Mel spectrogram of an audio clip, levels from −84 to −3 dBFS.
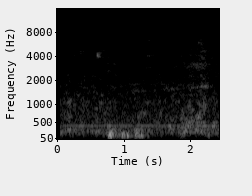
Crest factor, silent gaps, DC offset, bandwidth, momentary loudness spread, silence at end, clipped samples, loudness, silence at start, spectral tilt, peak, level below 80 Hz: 22 dB; none; under 0.1%; 7.4 kHz; 13 LU; 0 s; under 0.1%; -53 LUFS; 0.05 s; -6.5 dB/octave; -32 dBFS; -74 dBFS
